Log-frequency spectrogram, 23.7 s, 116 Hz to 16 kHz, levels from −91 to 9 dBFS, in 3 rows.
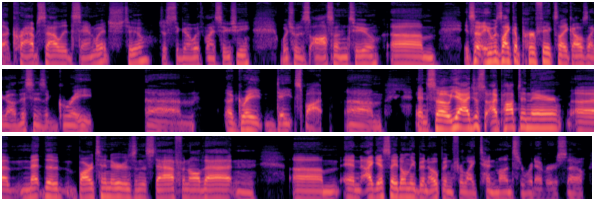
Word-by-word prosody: a - - -4
crab - - -2
salad 120 -3 -2
sandwich 110 +9 -7
too, 155 +6 -6
just 105 -4 -11
to - - -11
go 100 0 -8
with 110 +1 -6
my 105 - -6
sushi, 110 +5 -7 0.4
which 105 +4 -9
was 105 -4 -6
awesome 110 -3 -1
too, 120 +2 -5 0.2
um, 115 -4 0 0.4
and, - - -4
so, - - +6
it 145 - +4
was, 165 +1 +1
like, 165 -2 +8
a - - +6
perfect 155 -2 0
like, 125 - +1
I - - +4
was 120 0 -1
like, 115 -3 -4
"Oh, 95 0 -6
this 115 +2 -6
is 100 -4 -10
a 90 - -12
great, 95 +1 -7 0.7
um, 80 -3 -9 0.4
a 130 - -1
great 130 -2 +2 0.2
date 115 +3 -5
spot." - - -2 0.3
Um, 95 -3 -5 0.4
and 135 -2 -2
so 150 -2 +9
yeah, 175 +1 +11
I 155 - +10
just 185 0 -1
I 135 - +6
popped 170 +3 +4
in 170 -1 -1
there, 165 -1 +4 0.2
uh, 130 -2 +2
met 135 +4 -3
the 135 -2 0 0.2
bartenders, 135 0 0
and 125 - -10
the 125 - -10
staff, 125 +2 0
and 130 - -8
all 120 0 +2
that, 125 0 +2
and, 100 -3 -12 0.5
um, 110 -2 -3
and 125 -2 -2
I 130 - +5
guess 140 +1 +1
they'd 135 - +3
only 135 -1 -1
been 120 -1 -5
open 120 -2 -3
for, 105 +2 -10
like, 95 -2 -7
10 100 - -8
months, 100 -1 -8
or 90 - -15
whatever 95 0 -12
so, 90 -2 -9
120 Hz, 185 wpm, -24 LUFS, 105-135 Hz, 0.7 s, yeah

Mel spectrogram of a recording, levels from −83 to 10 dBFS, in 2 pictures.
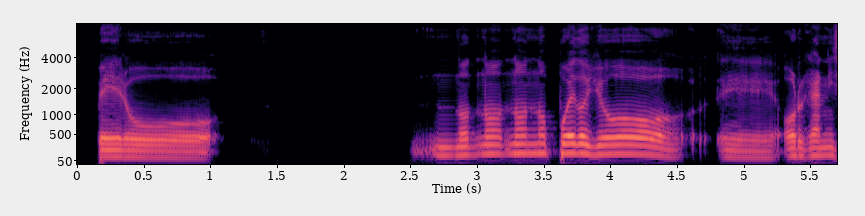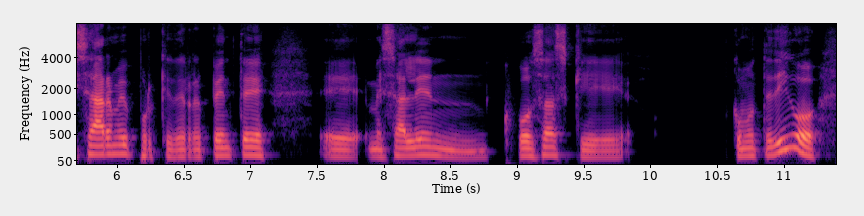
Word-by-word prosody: pero 95 -3 +1 1.4
no, 125 +1 -3
no, 145 +2 -1
no, 155 +1 0
no 155 0 -2
puedo 155 0 +6
yo, 140 -6 +3 0.2
eh, 95 -2 -6
organizarme 125 +5 +3
porque 115 -5 -7
de 105 +1 -2
repente, 125 +3 0 0.4
eh, 105 -1 -3
me 110 -1 -4
salen 115 -6 -1
cosas 125 +2 -1
que 95 -4 -6 0.7
como 115 +1 -2
te 120 - -4
digo, 205 - +5
120 Hz, 105 wpm, -23 LUFS, 105-135 Hz, 1.4 s, puedo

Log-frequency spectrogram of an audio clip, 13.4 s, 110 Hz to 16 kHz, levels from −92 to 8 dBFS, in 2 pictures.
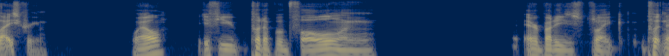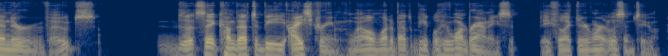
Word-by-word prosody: "ice - - +5
cream". - - -12 0.8
Well, 120 +8 +3 0.3
if - - -5
you 95 -2 -3
put 115 -1 +3
up 105 - -5
a 95 - -4
poll 95 +4 +1
and 90 -1 -7 1.5
everybody's, 95 -3 +1
like, - - -3 0.2
putting 115 - +1
in 105 -2 +3
their 90 -4 -2
votes. - - 0 0.6
Let's 105 +1 -1
say 125 - +7
it 120 - +2
comes 110 -1 +2
out 115 - +6
to 110 - +6
be 105 -1 0
ice 110 +1 +8
cream. 85 -3 -6
Well, 95 +3 -1
what 105 +2 -2
about 100 -1 -3
the - - -15
people 100 0 -6
who 100 0 -5
want 110 -2 -1
brownies? - - +1 0.3
They - - -7
feel 95 - -4
like 95 +1 -3
they 95 0 -4
weren't 95 +2 -3
listened 85 -5 +1
to. - - -3
100 Hz, 180 wpm, -26 LUFS, 95-105 Hz, 1.5 s, ice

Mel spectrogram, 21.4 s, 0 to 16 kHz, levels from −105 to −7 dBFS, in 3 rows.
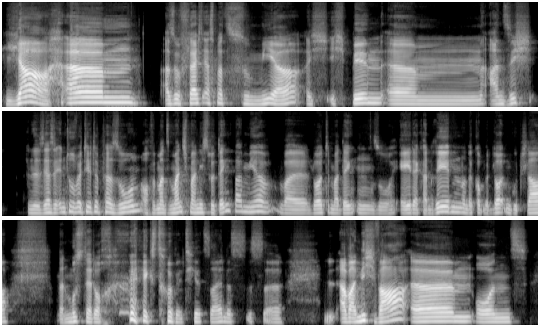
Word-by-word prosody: Ja, 175 - +6 0.7
ähm, 180 -2 +1 0.3
also, 140 +2 -3
vielleicht 155 +4 +1
erstmal 155 -2 -6
zu 150 -3 -9
mir. 135 +6 0
Ich 125 -1 -12
ich - - -13
bin, 160 +2 +1
ähm, 125 -1 -3
an 125 +2 -5
sich 155 +6 -8 0.4
'ne 125 -1 -7
sehr, 140 +3 -4
sehr 135 - -8
introvertierte 165 +2 -6
Person, 160 +6 -4
auch - - -11
wenn 130 - -10
man's 135 -3 -4
manchmal 145 +1 -3
nicht 140 0 -6
so 135 -2 -8
denkt 150 +11 -7
bei 185 -1 -7
mir, 170 0 -6
weil 120 -2 -7
Leute 135 0 -5
mal 125 -1 -7
denken, 125 0 -8
so: 115 0 -14
„Ey, 125 +1 -2
der 125 -2 -7
kann 115 -1 -11
reden 165 +2 -1
und 140 - -8
der 125 - -11
kommt 135 - -11
mit 120 -1 -14
Leuten 140 -2 -4
gut 125 - -13
klar, 135 +1 -2 0.6
dann 110 +1 -9
muss 145 +3 -4
der 130 -3 -2
doch 125 -2 -6 0.4
extrovertiert 140 -4 -4
sein.“ 140 +1 -6
Das 130 0 -12
ist, 135 0 -18
äh, 120 0 -10 0.6
l - - -12
aber 130 0 +5
nicht 175 -3 +1
wahr, 200 +12 +6
ähm, 150 +1 +4
und 135 0 -3
135 Hz, 160 wpm, -21 LUFS, 125-155 Hz, 0.7 s, Ja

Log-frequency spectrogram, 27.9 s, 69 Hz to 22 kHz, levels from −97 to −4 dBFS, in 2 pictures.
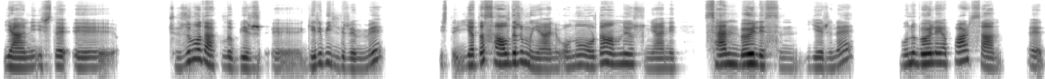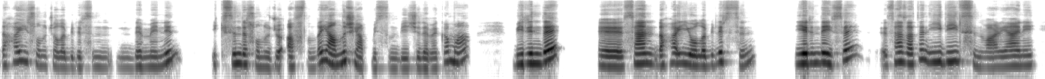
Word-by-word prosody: Yani, 170 -1 0
işte, 185 -1 -6
iii, 170 - -9 0.7
çözüm 200 - -6
odaklı 190 - -1
bir, 170 - 0
eee, 475 -1 -16
geri 185 +6 -6
bildirim 170 -8 -8
mi, 250 - -5 0.8
işte, - - -17
ya 200 0 -3
da 240 - +3
saldırı 235 0 +3
mı, 220 -6 -5
yani 155 0 -6
onu 190 +4 -9
orada 180 +5 -5
anlıyorsun. 220 -5 -3
Yani, 160 0 -9 0.4
"Sen 210 +1 +1
böylesin." 195 -7 +5
yerine 170 - -9 0.6
"Bunu 215 +3 -4
böyle 225 +2 +6
yaparsan, 225 - -2 0.4
eee, 180 - -9
daha 210 +5 -8
iyi 260 -1 -5
sonuç 190 -5 -15
alabilirsin." 170 0 -13
demenin, 175 - -7 0.4
ikisinin 220 +1 -3
de 210 - 0
sonucu 170 -4 -8
aslında 170 -2 -7
"Bir - - -3
işi 265 - 0
yanlış 235 +5 +3
yapmışsın." 160 -3 -10
demek 155 +2 -10
ama 250 +5 -4 0.6
birinde, 225 - +7 0.5
eee, 180 -2 +3
"Sen 220 +3 +2
daha 215 +5 -1
iyi 220 -2 0
olabilirsin.", 200 - -3 0.5
diğerinde 225 +1 +8
ise 285 - -1 0.2
"E, - - -11
sen 240 +5 -2
zaten 240 +5 -2
iyi 245 -1 -2
değilsin." 250 -8 -4
var. 165 +1 -5
Yani, 190 +2 -4
200 Hz, 125 wpm, -24 LUFS, 170-230 Hz, 0.8 s, diğerinde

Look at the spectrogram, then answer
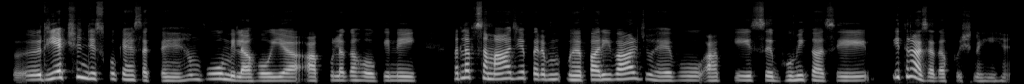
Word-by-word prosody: अ, - - -12 0.3
reaction 315 +5 +5
जिसको 260 -1 -1
कह 230 -2 -1
सकते 190 -3 -5
हैं 170 -1 -3
हम 225 0 -6
वो 255 +1 +2
मिला 195 -7 +3
हो 170 0 +2
या 175 0 +1
आपको 180 +2 -2
लगा 190 0 -1
हो 180 -3 -1
कि 185 - -5
नहीं, 185 -1 -1 0.4
मतलब 315 +4 +2
समाज 270 +1 +4
या 290 - -1
परम 230 -1 0 0.2
अ, 205 - +6
परिवार 235 +4 +4
जो 240 -2 -7
है 185 -1 -1
वो 190 +1 -7 0.2
आपकी 180 +2 -7
इस 195 +1 -6 0.2
भूमिका 195 -1 0
से 185 -1 -5 0.5
इतना 345 +1 +4
ज़्यादा 165 -3 -3
खुश - - -14
नहीं 160 -1 -12
है? 165 0 -17
200 Hz, 200 wpm, -25 LUFS, 180-250 Hz, 0.5 s, अ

